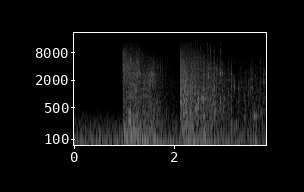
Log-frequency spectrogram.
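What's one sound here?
A blade slashes with a loud rushing whoosh.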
